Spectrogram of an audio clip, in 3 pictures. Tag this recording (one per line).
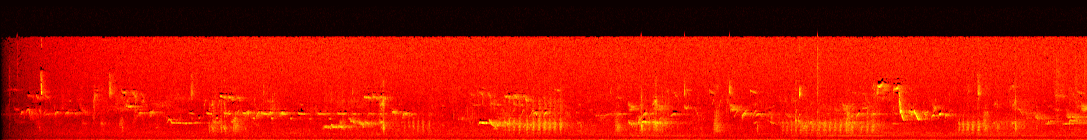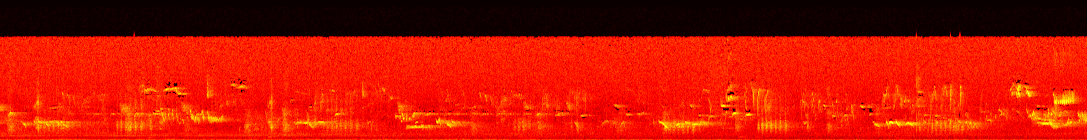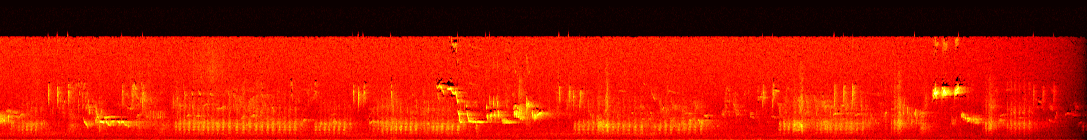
park
atmosphere
tit
le-mans
background
spring
field-recording
nature
general-noise
blackbird
birds
raven
ambient
ambience
sparrows
soundscape
sparrow
ambiance
bird
birdsong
